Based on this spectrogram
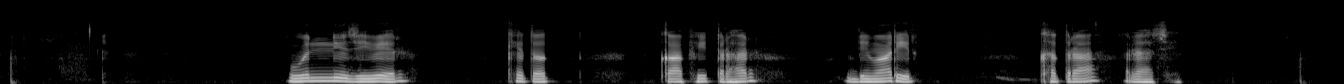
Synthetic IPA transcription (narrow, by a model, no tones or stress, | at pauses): unjəd͡ʒiweɾ | kʰet̪ət̪̚ | kapʰit̪əɾɦəɾ | bimaɾiɾ | kʰət̪ɾa | ɾəɦt͡ʃʰe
